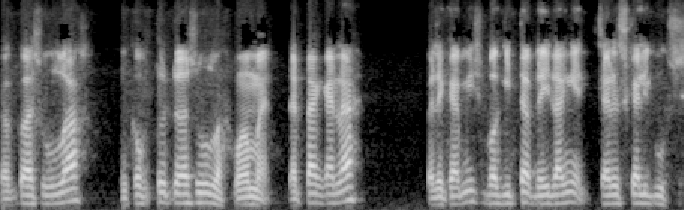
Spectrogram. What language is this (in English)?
Malay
